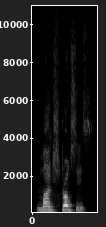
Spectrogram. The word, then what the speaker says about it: monstrosus: monstrosus. Okay, that's how you pronounce it, monstrosus, and H.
